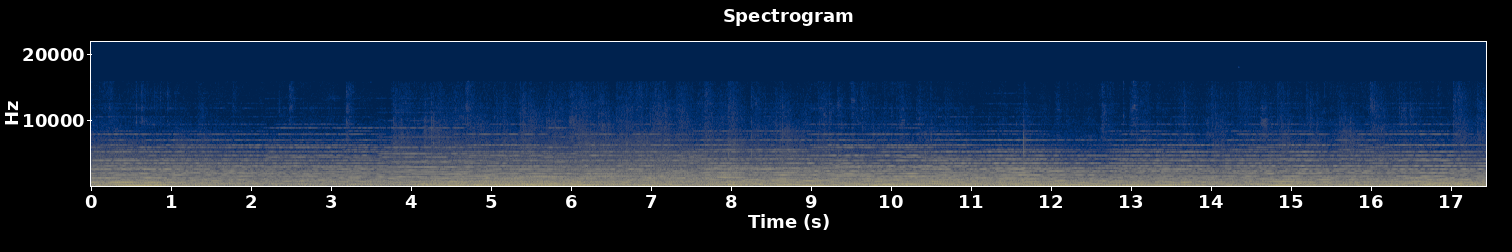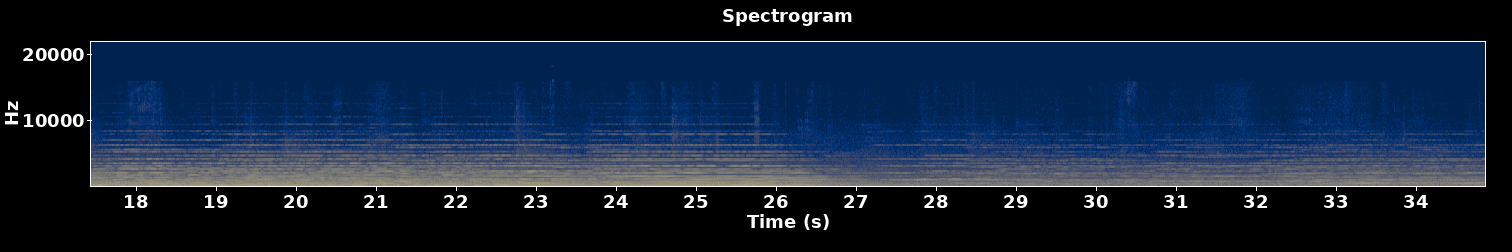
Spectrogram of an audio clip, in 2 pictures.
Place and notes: End of the mass in the Sint-Rombouts cathedral. Baptisms of children and organ, people going out of the cathedral, silence coming back.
